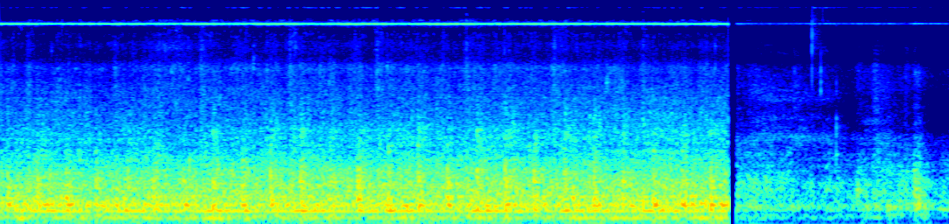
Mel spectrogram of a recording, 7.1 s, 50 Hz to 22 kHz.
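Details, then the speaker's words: LG front-load washer WM4200HWA, before the drain pump was replaced; rough, gritty grinding over a low hum and water swish at the start of the cycle, felt low in the machine. The drain pump is failing. "now it's grinding even more than the wash cycle coming from here you can feel it right on here"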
